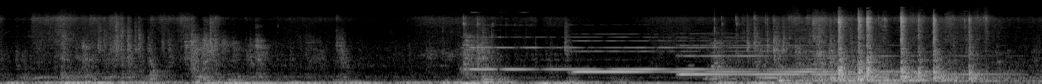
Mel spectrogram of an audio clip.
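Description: ShchLZ passenger lift cabin running with a low rumble, then its arrival chime: three overlapping bell-like notes, each lower than the last, the floor-arrival sound that is unusual for this lift. Near the end come a run of clacks, the loudest sounds here, as the doors open.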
